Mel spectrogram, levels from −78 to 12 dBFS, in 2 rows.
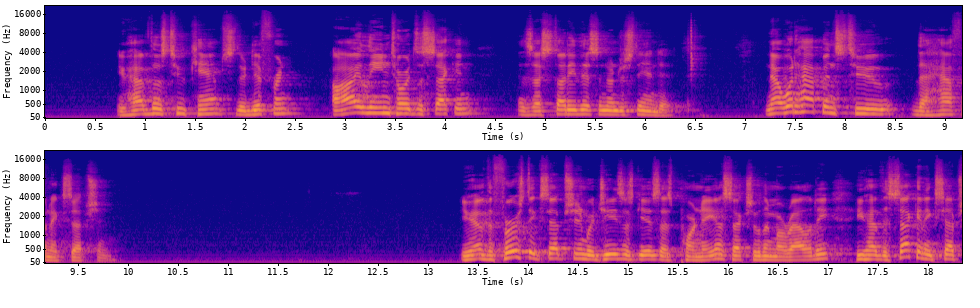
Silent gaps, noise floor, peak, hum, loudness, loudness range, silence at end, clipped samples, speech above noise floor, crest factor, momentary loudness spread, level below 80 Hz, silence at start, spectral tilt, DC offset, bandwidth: none; -50 dBFS; 0 dBFS; none; -15 LUFS; 8 LU; 0 s; under 0.1%; 35 dB; 16 dB; 9 LU; -50 dBFS; 0.7 s; -4 dB/octave; under 0.1%; 17.5 kHz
